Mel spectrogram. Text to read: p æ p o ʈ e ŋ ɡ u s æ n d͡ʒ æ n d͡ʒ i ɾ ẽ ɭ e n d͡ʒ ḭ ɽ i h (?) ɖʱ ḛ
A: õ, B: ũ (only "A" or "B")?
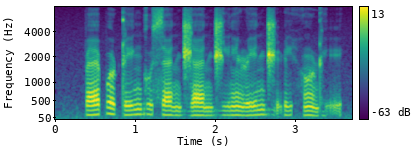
A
